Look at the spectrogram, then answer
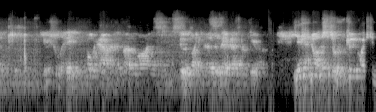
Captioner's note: away from the mic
